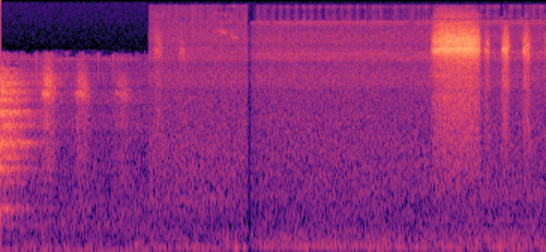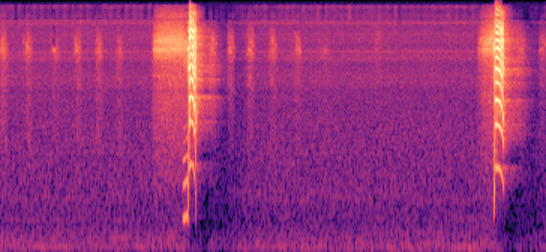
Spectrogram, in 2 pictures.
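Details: Screaming frog: two brief, loud, harmonic-rich shrieks about four seconds apart, each sweeping sharply and preceded by a soft hissy rustle, over a low steady indoor hum.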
